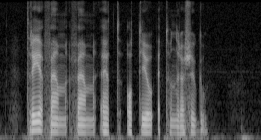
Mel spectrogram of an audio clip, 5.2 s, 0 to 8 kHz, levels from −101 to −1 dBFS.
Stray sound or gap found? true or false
true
